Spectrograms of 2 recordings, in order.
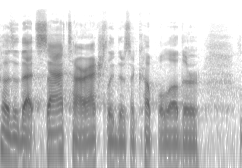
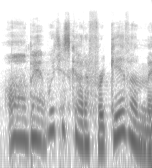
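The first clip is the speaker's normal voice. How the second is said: high, soft mock plea; pleading husband; 11 semitones higher, 4 dB quieter than usual. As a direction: imitate a meek appeal for forgiveness. Imitated husband pleading forgiveness.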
